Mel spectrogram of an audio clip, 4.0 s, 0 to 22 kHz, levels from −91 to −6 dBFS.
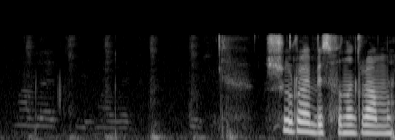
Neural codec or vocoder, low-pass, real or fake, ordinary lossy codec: none; none; real; none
